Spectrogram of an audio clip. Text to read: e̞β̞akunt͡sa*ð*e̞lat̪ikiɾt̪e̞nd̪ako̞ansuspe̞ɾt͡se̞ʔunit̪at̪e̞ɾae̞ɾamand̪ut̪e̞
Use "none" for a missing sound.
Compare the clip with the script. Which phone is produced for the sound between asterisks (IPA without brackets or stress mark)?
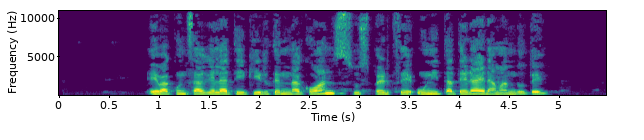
ɣ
